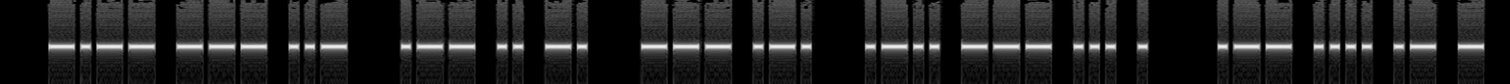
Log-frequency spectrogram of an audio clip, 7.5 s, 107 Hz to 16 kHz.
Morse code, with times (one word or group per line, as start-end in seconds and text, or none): 0.2-1.7 YOU
2.0-2.9 WIN
3.2-4.1 OR
4.3-5.7 LOSE
6.1-7.4 WHAT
